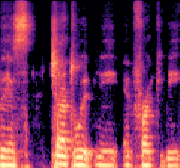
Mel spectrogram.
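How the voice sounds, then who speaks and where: A fairly low-pitched woman's voice in a Jamaican accent, somewhat breathy, with a dark, mellow tone. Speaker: online talk show host. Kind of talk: casual interview.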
